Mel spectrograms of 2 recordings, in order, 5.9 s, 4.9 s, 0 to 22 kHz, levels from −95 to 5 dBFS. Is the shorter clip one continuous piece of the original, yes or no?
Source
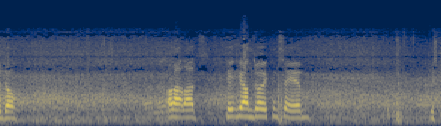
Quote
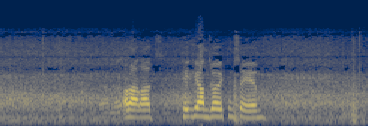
yes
